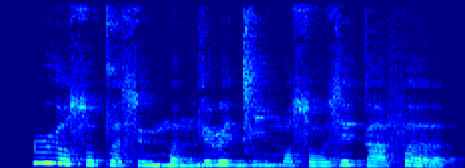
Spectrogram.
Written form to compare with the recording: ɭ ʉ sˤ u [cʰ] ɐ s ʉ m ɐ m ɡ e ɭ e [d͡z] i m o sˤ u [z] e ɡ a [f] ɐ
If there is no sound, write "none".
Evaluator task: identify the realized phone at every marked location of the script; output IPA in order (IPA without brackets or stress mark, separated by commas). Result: t̪, d͡z, z, f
